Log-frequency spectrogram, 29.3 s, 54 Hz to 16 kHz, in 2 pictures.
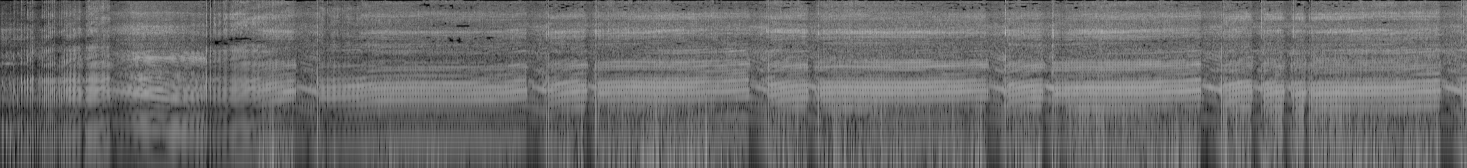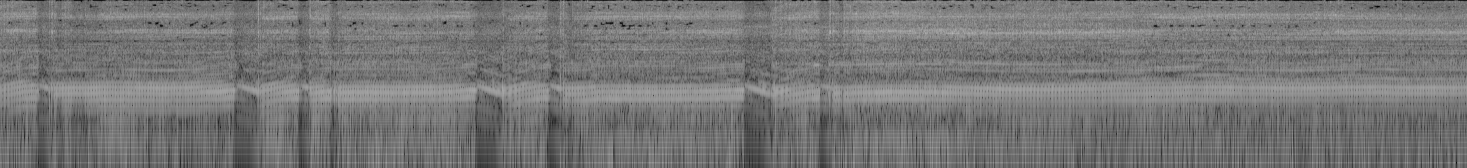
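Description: Stihl 070 two-stroke chainsaw revving up, then ripping a log lengthwise into lumber. Its engine note sags and recovers about every two seconds as the bar loads in the cut, then holds steady under load for the last several seconds.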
